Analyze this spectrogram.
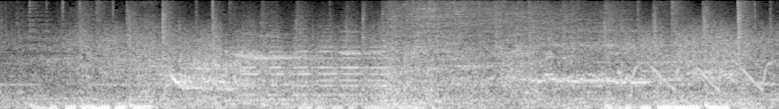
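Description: Film soundtrack of a car driving, with tires squealing about a second in and several more times near the end, over background music with heavy bass pulses.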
